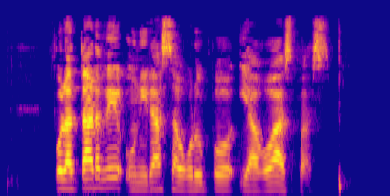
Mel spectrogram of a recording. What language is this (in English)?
Galician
